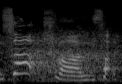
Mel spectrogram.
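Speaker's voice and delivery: posh catchphrase through a fixed grin; rictus grin. Retold or imitated. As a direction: repeat it with forced posh jollity. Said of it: "with a rictus grin".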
